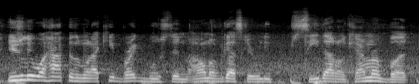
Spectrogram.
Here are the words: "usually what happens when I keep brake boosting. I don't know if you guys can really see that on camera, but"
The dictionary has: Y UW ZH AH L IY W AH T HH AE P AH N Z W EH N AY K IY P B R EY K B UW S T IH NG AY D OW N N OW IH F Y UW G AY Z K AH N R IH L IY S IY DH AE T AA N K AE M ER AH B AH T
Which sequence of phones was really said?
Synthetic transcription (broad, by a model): Y UW ZH L IY W AH T HH AE P AH N Z W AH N AY K IY P B R EY K B UW S T IH NG AY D OW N N OW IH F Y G AY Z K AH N R IH L IY S IY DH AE T N K AE M ER AH B AH T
